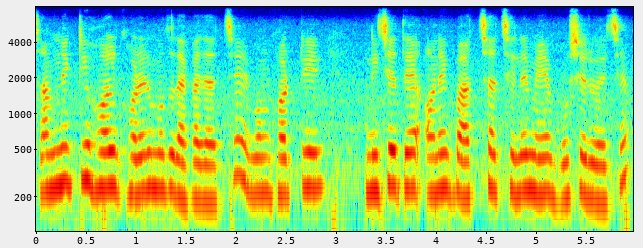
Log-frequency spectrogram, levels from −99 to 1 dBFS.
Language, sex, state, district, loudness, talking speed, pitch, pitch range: Bengali, female, West Bengal, Paschim Medinipur, -17 LUFS, 150 wpm, 225 Hz, 210-240 Hz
